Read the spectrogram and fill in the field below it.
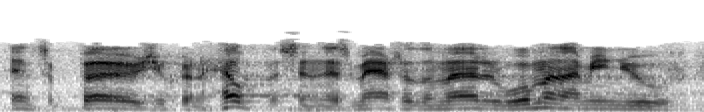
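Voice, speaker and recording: An actor playing a courteous, probing police inspector in an old radio drama, with hesitant, polite questioning. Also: male voice, medium pitch, quick pace, close to an everyday voice. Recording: tinny, noisy old radio recording.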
